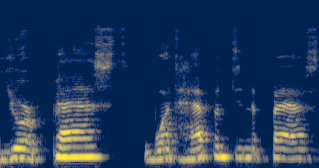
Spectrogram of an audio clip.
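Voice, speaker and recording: Medium-pitched woman's voice with fairly even intonation. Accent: Dutch. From Netherlands, Surinamese-born. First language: Dutch. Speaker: women's ministry leader. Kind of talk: motivational talk.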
